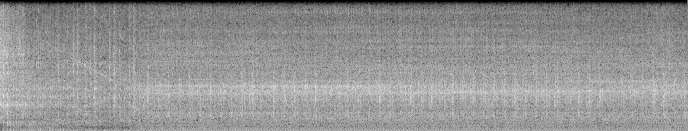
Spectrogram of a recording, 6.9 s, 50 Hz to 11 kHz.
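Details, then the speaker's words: Mid-engine Mitsubishi Eclipse 4G63 after oil pan reseal and refill: steady idle with a dull, uneven knock about three a second that seems to come from the bottom end, only at idle; cause undetermined though bottom end showed no play. "it only does it at idle this is now all uh chanel the main priority i'm sure you can hear that noise through the camera that ain't good"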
